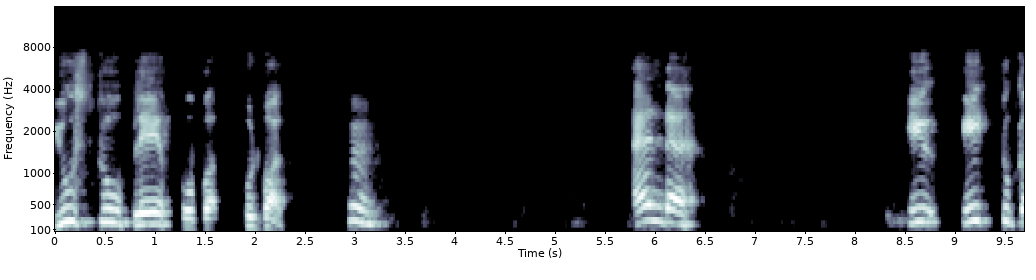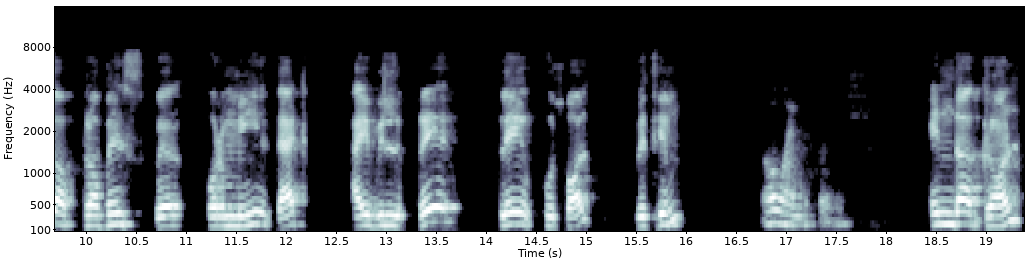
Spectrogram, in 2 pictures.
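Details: Adult male, years after a haemorrhagic stroke hitting the speech centre with total speech loss, relearned speech through speech therapy; still hesitates and cannot always finish sentences: non-fluent aphasia after stroke.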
